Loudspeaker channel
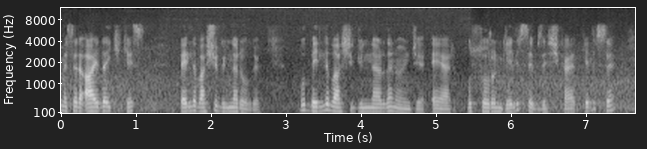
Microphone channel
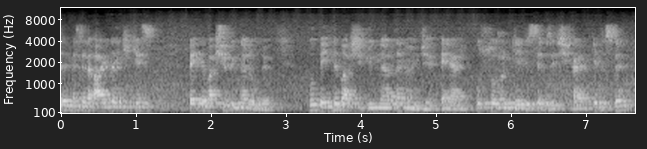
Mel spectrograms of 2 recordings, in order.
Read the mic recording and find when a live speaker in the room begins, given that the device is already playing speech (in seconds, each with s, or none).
none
